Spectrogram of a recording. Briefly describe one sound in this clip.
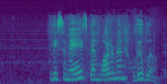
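A woman speaks loudly and with emotion, close by.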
